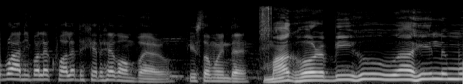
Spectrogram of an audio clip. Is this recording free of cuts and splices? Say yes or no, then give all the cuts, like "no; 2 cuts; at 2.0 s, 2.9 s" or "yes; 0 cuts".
no; 1 cut; at 2.5 s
